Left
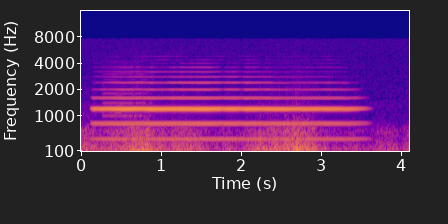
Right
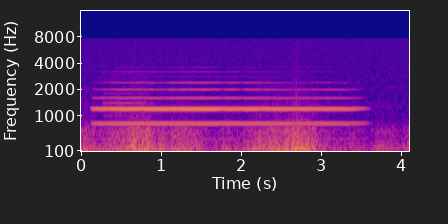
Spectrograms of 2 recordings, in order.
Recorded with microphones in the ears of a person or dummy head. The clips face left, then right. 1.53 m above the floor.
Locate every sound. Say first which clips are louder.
0.1 s a trumpet: left 6 dB; 85° left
